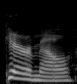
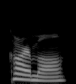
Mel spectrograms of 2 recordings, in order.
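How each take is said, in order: First: "caramel" said as CARE-uh-mel; three-syllable caramel. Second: "caramel" said as CAR-mul; two-syllable caramel. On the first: Baker correcting herself, "caramel" as CARE-uh-mel. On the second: Baker trying one version, "caramel" as CAR-mul. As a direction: say "caramel" without its middle vowel, KAR-muhl. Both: Shown as a demonstration. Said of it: "Do you say caramel or caramel".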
